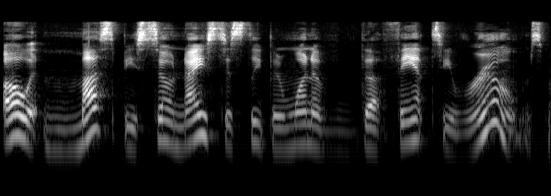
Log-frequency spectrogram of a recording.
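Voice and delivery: plain reading voice

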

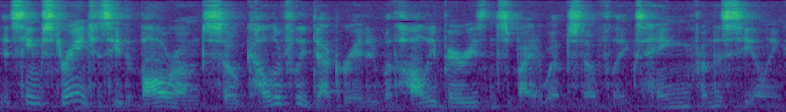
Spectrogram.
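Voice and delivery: plain reading voice

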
